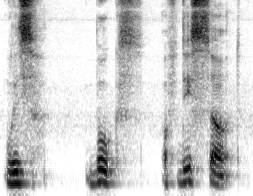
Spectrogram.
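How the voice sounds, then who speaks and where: Speaking extremely slowly and flatly, the channel host has a medium-pitched, warm, husky voice and an Israeli accent. His unscripted explanation of his views on religion is careful, marked by frequent hesitations and restarts.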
